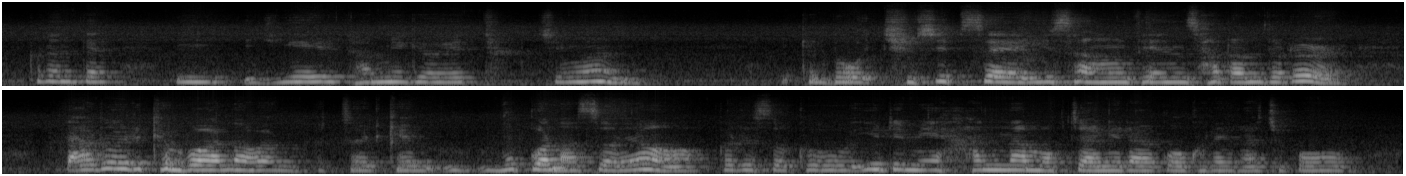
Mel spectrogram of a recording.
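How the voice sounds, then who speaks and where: Amid audible room echo and noticeable background noise, a woman talks at a fairly slow pace in a monotone, flat voice. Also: fairly high pitch for a woman. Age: old. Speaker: oral history interviewee. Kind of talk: oral history interview. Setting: seniors' center room.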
